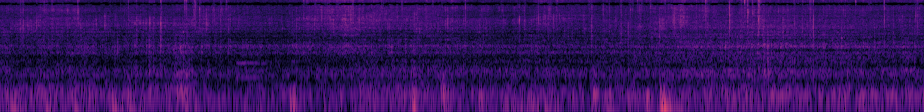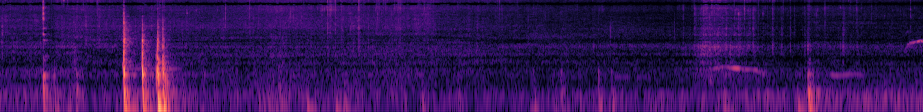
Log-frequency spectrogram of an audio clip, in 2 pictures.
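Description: Bananas frying in caramelising sugar syrup in a nonstick pan, sizzling and crackling steadily as they are turned with a fork. About halfway through come a few sharp knocks.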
